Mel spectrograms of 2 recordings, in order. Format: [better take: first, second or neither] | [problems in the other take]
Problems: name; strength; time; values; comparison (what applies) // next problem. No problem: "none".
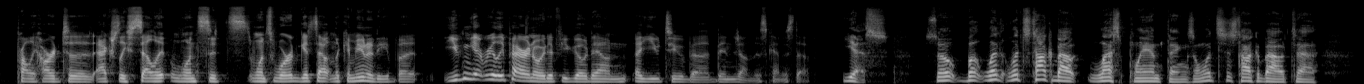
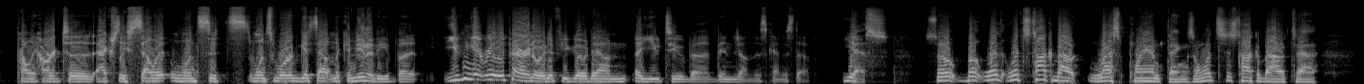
first | distortion; heavy; 18% of the sound clipped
